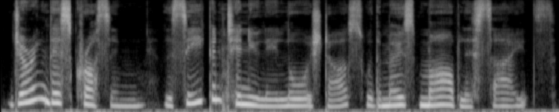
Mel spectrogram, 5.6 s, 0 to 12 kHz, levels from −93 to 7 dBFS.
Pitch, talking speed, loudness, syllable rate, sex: 235 Hz, 140 wpm, -20 LUFS, 4.3 syllables/s, female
